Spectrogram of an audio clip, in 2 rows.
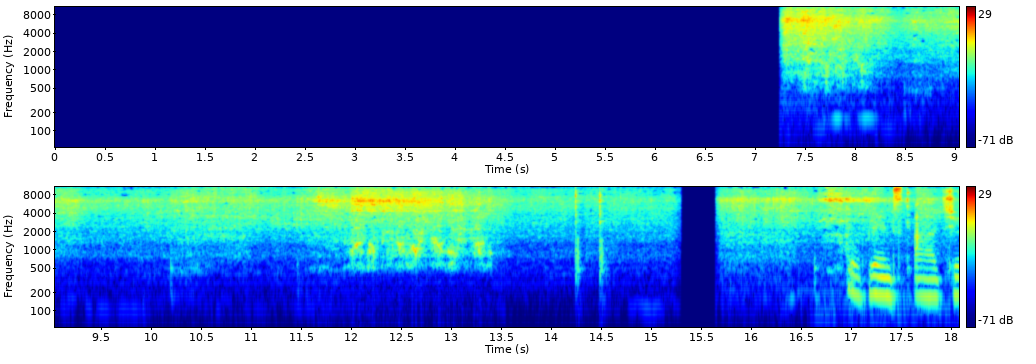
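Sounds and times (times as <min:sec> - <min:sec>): chicken sizzling in a wok: 0:07.2 - 0:18.0
spatula scraping a wok: 0:07.3 - 0:14.2, 0:15.7 - 0:17.6.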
